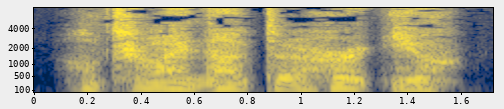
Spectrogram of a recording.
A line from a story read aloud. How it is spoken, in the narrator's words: said in a strained voice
